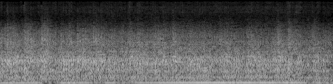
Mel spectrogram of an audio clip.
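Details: 2015 Chevrolet Onix/Prisma driving in fourth gear: harsh continuous grinding rasp over drivetrain hum, silent at idle and in first, present in second through fifth; worn gearbox internals from oil starvation.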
